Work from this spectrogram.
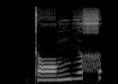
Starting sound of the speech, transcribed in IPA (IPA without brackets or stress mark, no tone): ʈ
